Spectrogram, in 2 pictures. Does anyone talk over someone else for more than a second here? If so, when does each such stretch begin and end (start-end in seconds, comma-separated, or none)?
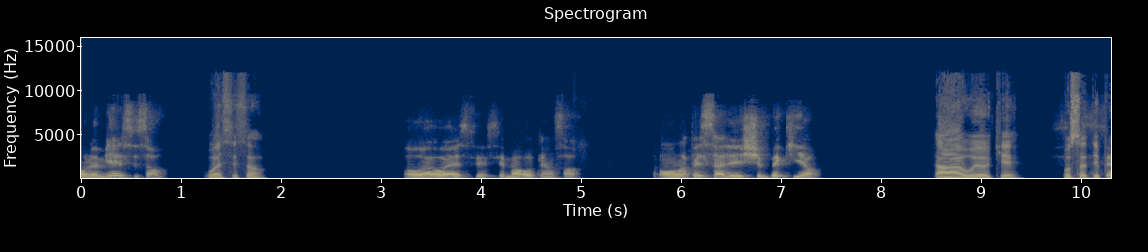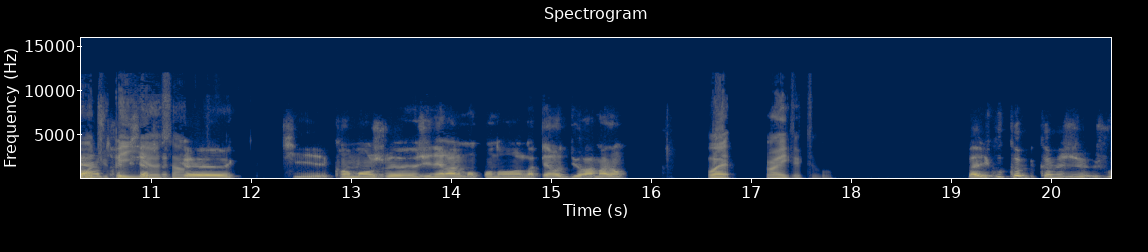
10.0-11.8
